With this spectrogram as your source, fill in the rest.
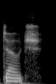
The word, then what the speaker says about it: Dakh: The wars took place, a peace treaty was made, and the Syrians became the advanced guards of the Queen, the feared Dakh, pronounced Doch, think dog, warriors.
